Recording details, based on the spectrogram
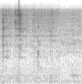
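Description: A steak sizzles loudly in a hot pan just after being flipped, a bright steady hiss with a brief scrape of a utensil near the start.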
